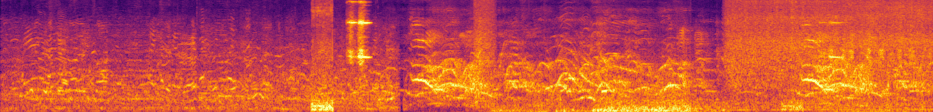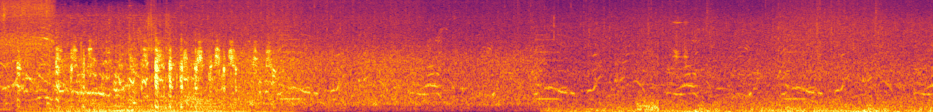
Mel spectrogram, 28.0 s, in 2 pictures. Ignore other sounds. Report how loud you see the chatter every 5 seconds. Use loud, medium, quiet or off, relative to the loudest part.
medium, loud, loud, medium, medium, medium.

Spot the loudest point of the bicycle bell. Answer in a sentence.
The volume of the bicycle bell peaks at 5 seconds.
